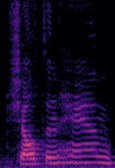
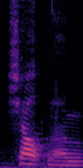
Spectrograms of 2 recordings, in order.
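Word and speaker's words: Cheltenham: um a lot of people think it's chel sheltonham but since that's what it looks like yeah that's how it's spelled but since it's from the from a British dialect it's pronounced cheltam which is really rude in my opinion exactly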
